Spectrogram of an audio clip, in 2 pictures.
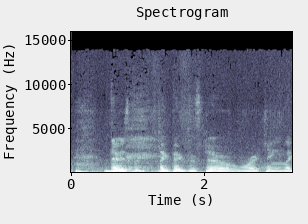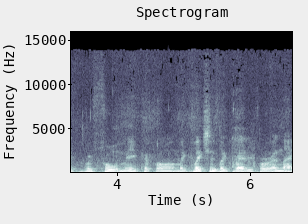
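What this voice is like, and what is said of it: Usual voice. Nothing is said of it.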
